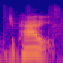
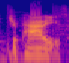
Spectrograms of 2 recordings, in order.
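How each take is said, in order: The two takes are said the same way.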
